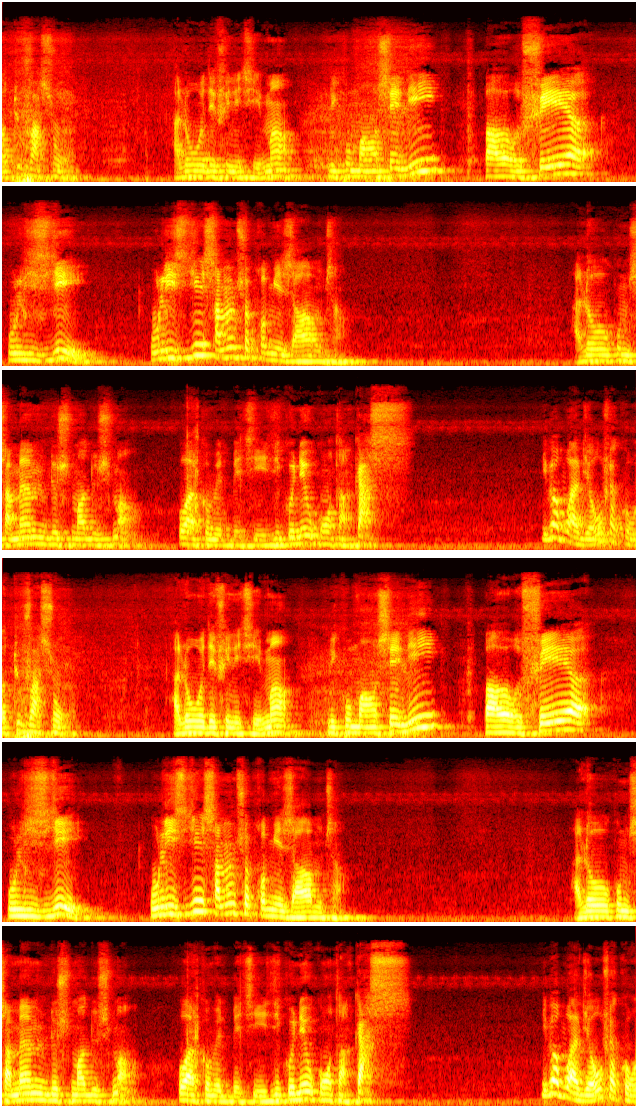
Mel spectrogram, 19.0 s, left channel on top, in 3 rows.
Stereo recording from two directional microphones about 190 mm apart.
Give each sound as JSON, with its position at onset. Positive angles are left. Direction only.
{"t": 0.1, "sound": "a man's voice", "side_deg": -40}
{"t": 1.7, "sound": "a man's voice", "side_deg": -40}
{"t": 12.0, "sound": "a man's voice", "side_deg": -35}
{"t": 18.0, "sound": "a man's voice", "side_deg": -35}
